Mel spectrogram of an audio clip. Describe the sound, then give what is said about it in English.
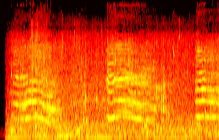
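A North Atlantic right whale calls underwater: a few drawn-out, harmonic moans that bend and sweep in pitch, separated by short pauses, over a steady low hiss and rumble of water. “The call of a North Atlantic right whale.”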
